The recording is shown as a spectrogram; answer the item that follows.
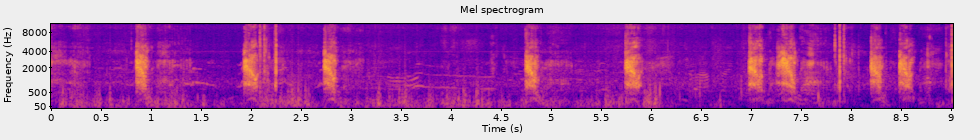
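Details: Ares, a Staffordshire Bull Terrier puppy, in protection training with a handler: sharp, short barks in uneven bursts, some in quick doubles and triples near the end, with a man's voice talking low between them.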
